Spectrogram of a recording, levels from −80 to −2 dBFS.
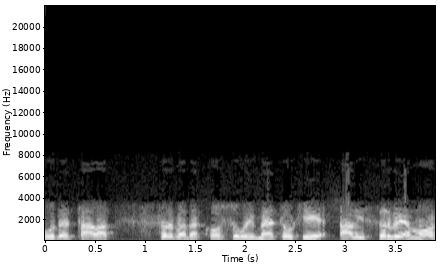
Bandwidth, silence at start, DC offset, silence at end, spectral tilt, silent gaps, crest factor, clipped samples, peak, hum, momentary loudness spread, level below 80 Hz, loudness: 7.8 kHz; 0 s; under 0.1%; 0 s; -7 dB/octave; none; 14 dB; under 0.1%; 0 dBFS; none; 5 LU; -52 dBFS; -13 LUFS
